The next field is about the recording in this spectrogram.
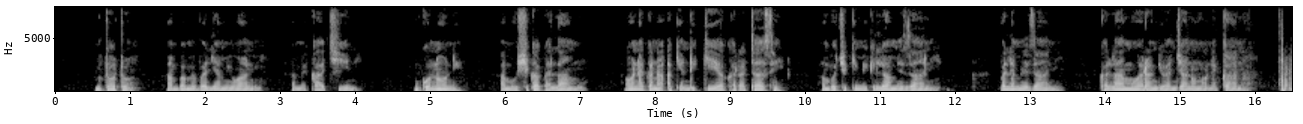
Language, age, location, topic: Swahili, 18-24, Nairobi, education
